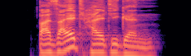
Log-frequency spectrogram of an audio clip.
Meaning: inflection of basalthaltig: 1. strong genitive masculine/neuter singular 2. weak/mixed genitive/dative all-gender singular 3. strong/weak/mixed accusative masculine singular 4. strong dative plural
- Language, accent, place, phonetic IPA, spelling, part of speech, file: German, Germany, Berlin, [baˈzaltˌhaltɪɡn̩], basalthaltigen, adjective, De-basalthaltigen.ogg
